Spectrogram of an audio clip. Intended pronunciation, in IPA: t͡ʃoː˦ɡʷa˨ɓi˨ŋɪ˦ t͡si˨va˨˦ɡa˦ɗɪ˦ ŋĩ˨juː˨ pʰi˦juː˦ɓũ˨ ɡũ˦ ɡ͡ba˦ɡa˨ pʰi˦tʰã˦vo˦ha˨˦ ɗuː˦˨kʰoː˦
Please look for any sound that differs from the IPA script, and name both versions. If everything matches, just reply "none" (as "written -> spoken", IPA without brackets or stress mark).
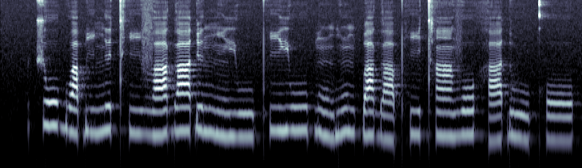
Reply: t͡s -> tʰ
